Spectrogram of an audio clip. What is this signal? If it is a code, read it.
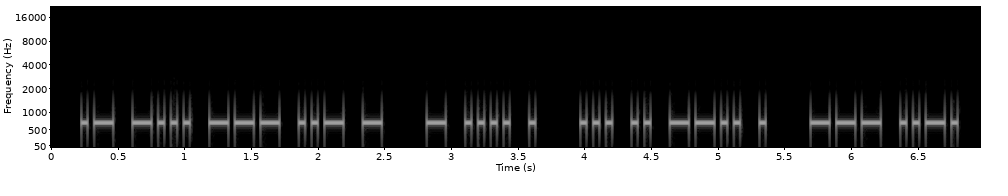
Morse code, heard as a keyed tone, about 25 wpm, 700 Hz. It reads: ABOUT THE SIZE OF
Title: Sets of 5 Words 25wpm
